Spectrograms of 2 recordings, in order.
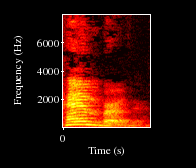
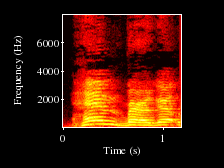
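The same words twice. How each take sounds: First: Hamburger with ham hit hard; stress on ham. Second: Hamburger slow, with ham hit hard; stress on ham. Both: Shown as a demonstration. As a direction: punch the ham in Hamburger, then let it fall. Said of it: "punch à tomber sur ham".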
